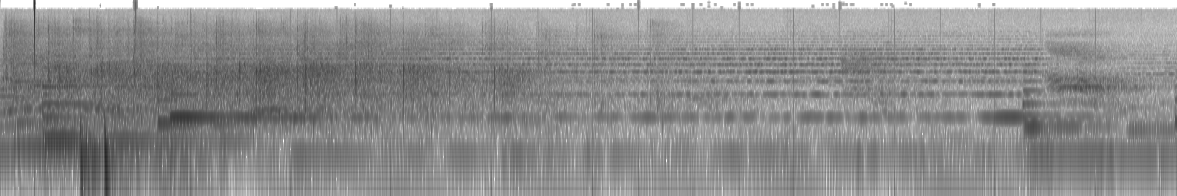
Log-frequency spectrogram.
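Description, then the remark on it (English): An audience claps steadily together, a dense patter of hands over a sustained droning musical tone, the applause gradually thinning and fading toward the end. “Your clap is too weak.”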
